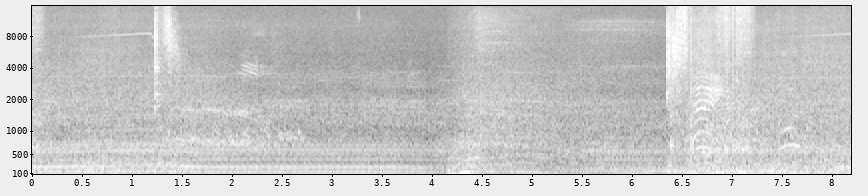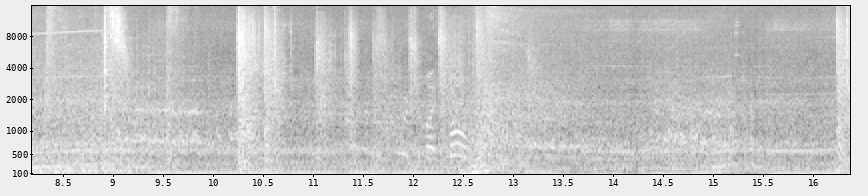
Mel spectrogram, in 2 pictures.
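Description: A heavy truck carrying a big tank drifts in Saints Row (2022), its engine droning and sliding in pitch while tires skid and bumps clatter, under someone talking.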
